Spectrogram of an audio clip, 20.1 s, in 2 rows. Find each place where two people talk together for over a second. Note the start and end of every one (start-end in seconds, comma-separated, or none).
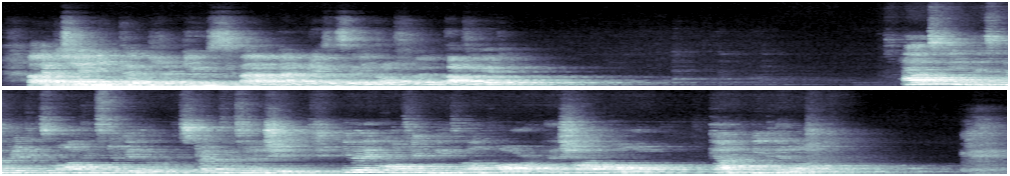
none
